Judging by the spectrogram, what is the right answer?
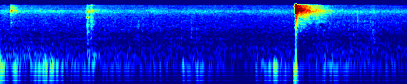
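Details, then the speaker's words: Semi-homemade custom electric fence charger tested with a screwdriver across the terminals; sharp dry snaps about once a second, each pulse cracking cleanly across the gap; charger firing properly. "you see it there a nice little spark out thing"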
